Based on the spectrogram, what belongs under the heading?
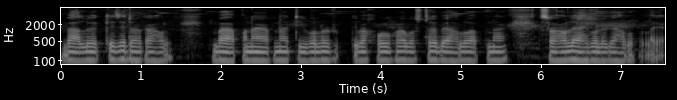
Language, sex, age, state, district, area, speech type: Assamese, male, 18-30, Assam, Tinsukia, urban, spontaneous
